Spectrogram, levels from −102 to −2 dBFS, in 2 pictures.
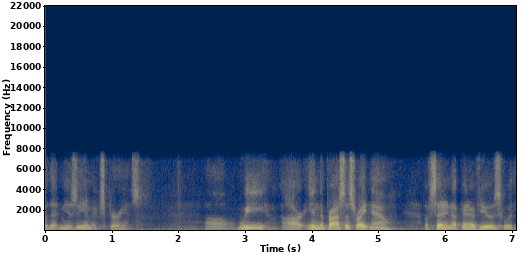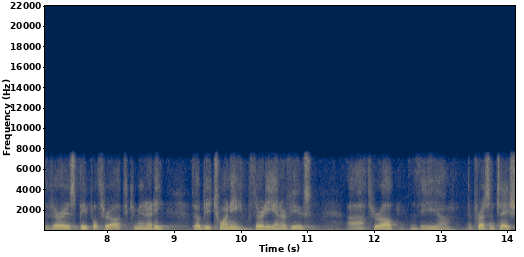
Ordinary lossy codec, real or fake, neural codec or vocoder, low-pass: Opus, 16 kbps; fake; codec, 24 kHz, 0.9 kbps, DualCodec; 7.2 kHz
